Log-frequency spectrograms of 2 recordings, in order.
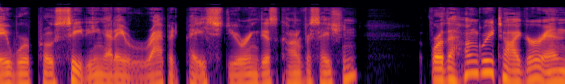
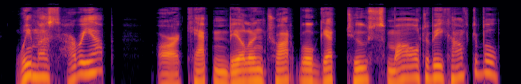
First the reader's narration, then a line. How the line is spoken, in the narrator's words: said the girl anxiously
